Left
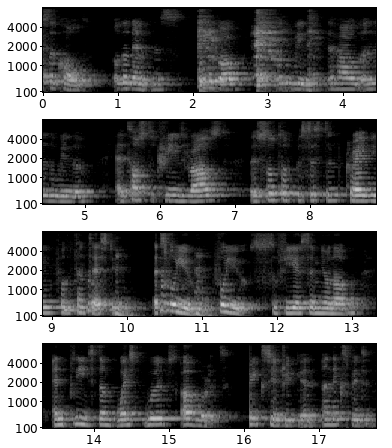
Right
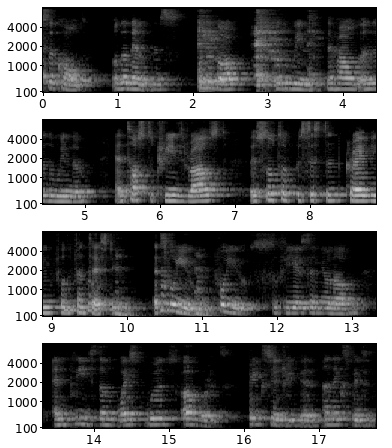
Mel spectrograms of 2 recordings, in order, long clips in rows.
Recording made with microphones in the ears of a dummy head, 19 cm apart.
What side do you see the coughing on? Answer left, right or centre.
centre.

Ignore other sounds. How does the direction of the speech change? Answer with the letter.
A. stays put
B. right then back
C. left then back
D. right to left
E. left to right
D.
